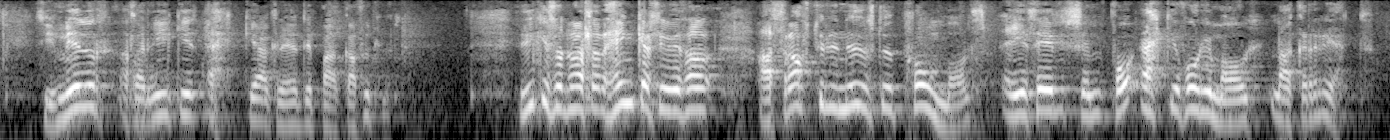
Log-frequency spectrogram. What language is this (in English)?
Icelandic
